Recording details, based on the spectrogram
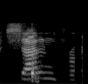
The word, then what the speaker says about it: Schadenfreude: How did you say that? Schadenfreude. – Schadenfreude. – Oh, Schadenfreude.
